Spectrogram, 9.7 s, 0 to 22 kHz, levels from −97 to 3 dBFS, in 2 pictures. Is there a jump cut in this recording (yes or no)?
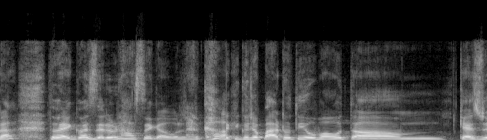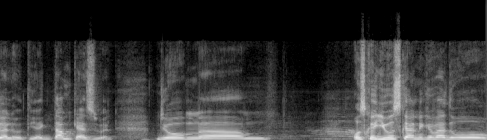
yes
